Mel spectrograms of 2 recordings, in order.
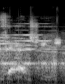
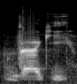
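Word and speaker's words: Vaggie: I named you after the best thing ever fagy actually it's pronounced vaggy no anyway you sure up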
